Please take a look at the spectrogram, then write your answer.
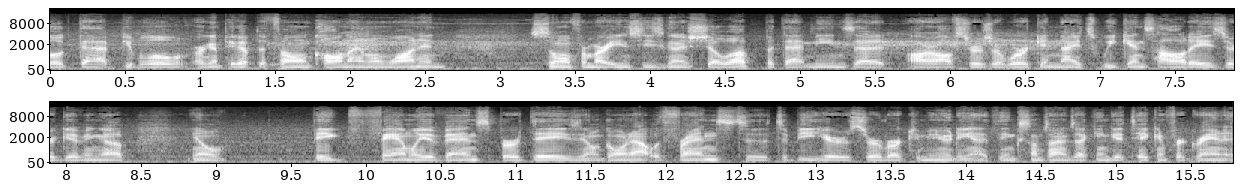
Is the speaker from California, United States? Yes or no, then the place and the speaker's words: yes; San Diego, California, United States; moved away; I grew up in San Diego in the late 90s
